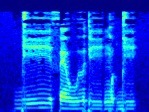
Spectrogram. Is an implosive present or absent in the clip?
present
